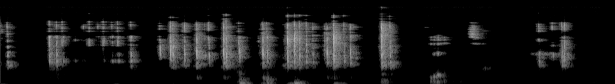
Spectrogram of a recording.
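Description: Code being typed on a computer keyboard during an iOS app tutorial, with quick irregular clusters of crisp key clicks and a few heavier taps, close and clear with pauses between bursts.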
